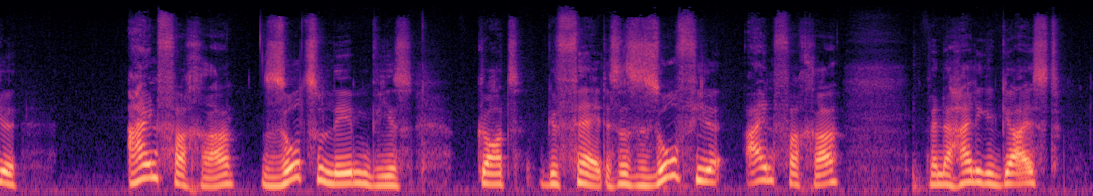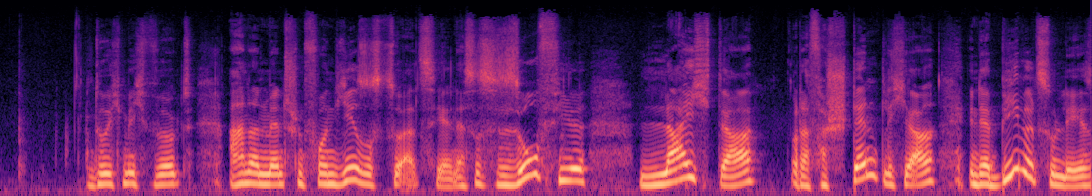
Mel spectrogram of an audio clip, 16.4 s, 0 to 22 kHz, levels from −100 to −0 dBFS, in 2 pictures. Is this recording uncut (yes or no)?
yes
